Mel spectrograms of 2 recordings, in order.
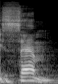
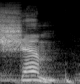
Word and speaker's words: Shem: people where the people you can't even pronounce you know uh uh Shem correctly you say sem all right it's Shem okay you don't even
